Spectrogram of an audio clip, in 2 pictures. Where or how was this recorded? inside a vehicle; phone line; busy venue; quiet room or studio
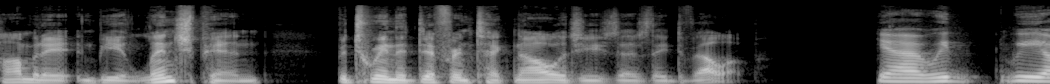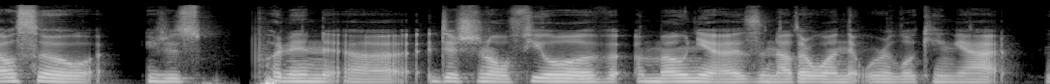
quiet room or studio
